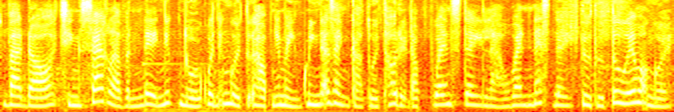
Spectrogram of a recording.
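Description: In a casual vlog, a young woman whose first language is Vietnamese shares study tips with her viewers, chatty and self-deprecating, sounding words out as she practises. She speaks quickly, in a mellow, fairly high voice.

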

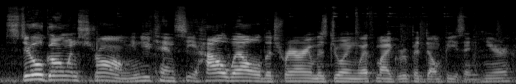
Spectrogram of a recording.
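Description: A man's voice: fairly high pitch, fairly even intonation, moderate pace, fairly bright tone, faint music behind. A young man hosting a casual, enthusiastic tour, talking directly to viewers as he shows things around an indoor showroom. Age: young adult. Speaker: host giving a shop tour. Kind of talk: casual informal tour narration. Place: indoor showroom full of terrariums. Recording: clear background noise, terrarium room ambience.

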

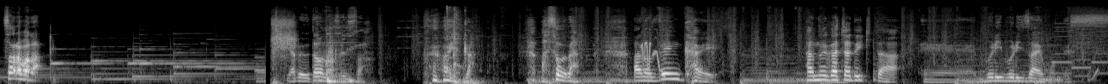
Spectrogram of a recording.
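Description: A young male streamer chats casually while he plays, laughing often and bursting out loudly when something surprises him. His pitch swings widely from line to line. Game music plays clearly behind his voice. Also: sing-song, brisk, pauses often. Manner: chatty, laughs often, sudden loud outbursts. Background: background game music.

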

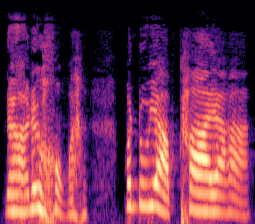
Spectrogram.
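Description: A Thai woman teaching an English lesson to a class, lively and coaxing, leading the students through pronunciation drills. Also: high-pitched, fairly quick. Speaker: English tutor. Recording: echoey hall, phone recording.

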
